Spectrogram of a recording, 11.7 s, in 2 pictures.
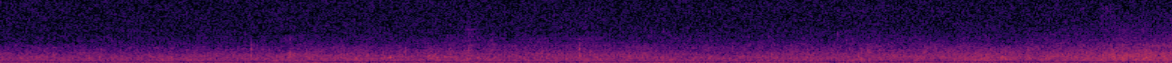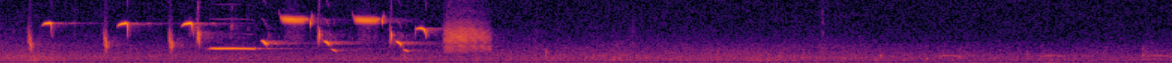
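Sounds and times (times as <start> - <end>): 
song sparrow song: 5.9 - 8.4.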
